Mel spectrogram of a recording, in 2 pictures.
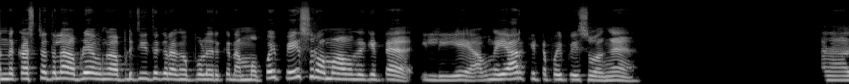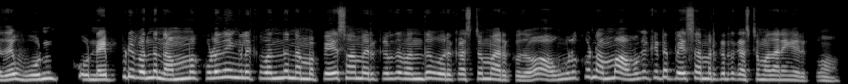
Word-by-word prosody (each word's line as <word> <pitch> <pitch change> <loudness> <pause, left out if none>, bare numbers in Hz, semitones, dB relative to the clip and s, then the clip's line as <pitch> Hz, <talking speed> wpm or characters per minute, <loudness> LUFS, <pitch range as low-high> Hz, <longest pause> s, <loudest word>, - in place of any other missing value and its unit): அந்த 245 0 +2
கஷ்டத்துல 275 +1 +2
அப்பிடியே 270 +3 +4
அவுங்க 245 -1 +1
அப்பிடி 230 +2 -3
தீர்த்துக்கிறாங்க 250 -3 0
போல 230 -1 0
இருக்கு. 220 +2 -6
நம்ம 210 -1 -2
போய் 300 -1 +1
பேசுறோமா! 300 -4 +1
அவங்கக்கிட்ட 230 -1 -2 0.4
இல்லீயே! 195 0 -3
அவுங்க 225 +4 -3
யார்க்கிட்டப்போய் 235 -4 -2
பேசுவாங்க. 195 -3 -2 2.1
அதாவது, 200 +1 -2 0.2
உன் 255 +5 +4 0.4
ஒன்ன 220 0 +4
எப்படி 350 - -4
வந்து 300 +2 +5
நம்ம 260 +5 +3
குழந்தைகளுக்கு 300 -1 +1
வந்து, 290 +3 +2
நம்ம 255 -2 +2 0.2
பேசாம 275 +1 +3
இருக்கிறது 260 +2 -3
வந்து 255 +2 +2
ஒரு 240 -1 +1
கஷ்டமா 245 +1 -1
இருக்குதோ! 195 -1 -3
அவுங்களுக்கும், 285 +10 -3
நம்ம 275 +1 0
அவங்க 260 +6 -4
கிட்ட 320 +2 -3
பேசாம 265 0 +2
இருக்கிறது, 255 0 -4
கஷ்டமா 225 0 -3
தானேங்க 210 -2 -1
இருக்கும். 175 -1 -9
250 Hz, 140 wpm, -20 LUFS, 220-275 Hz, 2.1 s, வந்து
